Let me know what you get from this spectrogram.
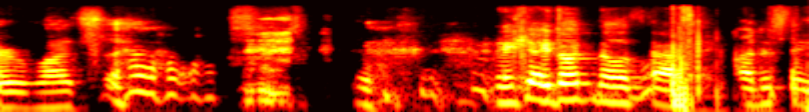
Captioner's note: laughs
